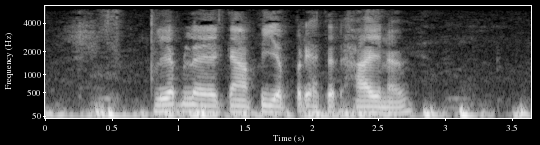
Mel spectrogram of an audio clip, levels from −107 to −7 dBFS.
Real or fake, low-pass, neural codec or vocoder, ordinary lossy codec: real; 5.4 kHz; none; MP3, 48 kbps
